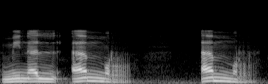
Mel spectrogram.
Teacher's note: فنسكن الميم جيدا ونعطي الراء حقها من الزمن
